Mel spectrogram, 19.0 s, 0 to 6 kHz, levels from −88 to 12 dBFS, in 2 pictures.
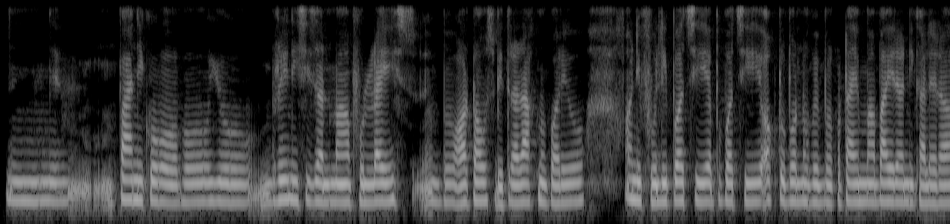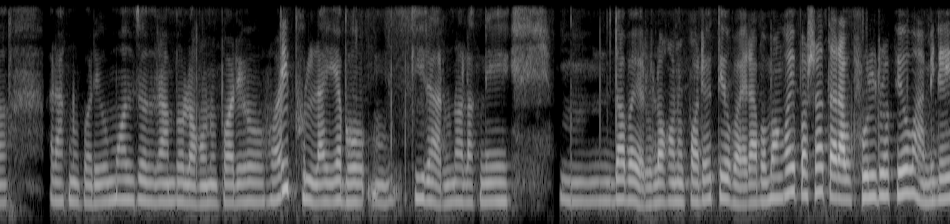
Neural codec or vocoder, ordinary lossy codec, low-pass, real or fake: vocoder, 22.05 kHz, 80 mel bands, WaveNeXt; none; 5.4 kHz; fake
